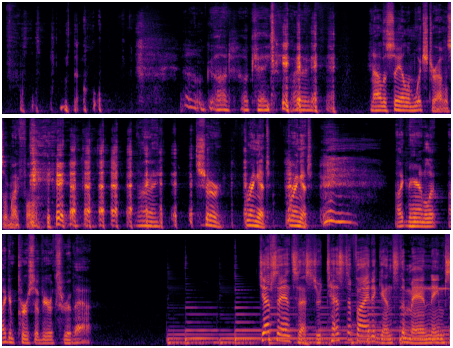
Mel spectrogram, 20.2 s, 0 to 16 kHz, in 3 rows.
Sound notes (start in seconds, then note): 0.0 chuckling; 4.0 laughs; 7.3 laughs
